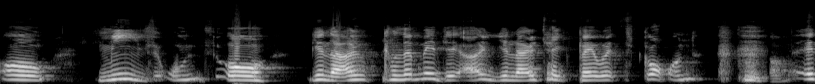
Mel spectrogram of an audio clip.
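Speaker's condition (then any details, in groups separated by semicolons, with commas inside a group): Cerebral palsy; obvious speech impediment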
